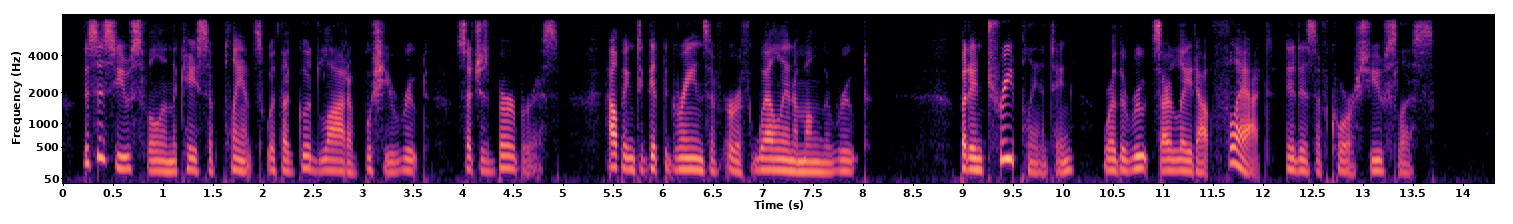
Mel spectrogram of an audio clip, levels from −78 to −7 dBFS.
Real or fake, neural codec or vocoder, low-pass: real; none; 7.2 kHz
